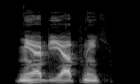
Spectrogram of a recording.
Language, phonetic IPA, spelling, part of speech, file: Russian, [nʲɪɐbˈjatnɨj], необъятный, adjective, Ru-необъятный.ogg
- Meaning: immense, vast, boundless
